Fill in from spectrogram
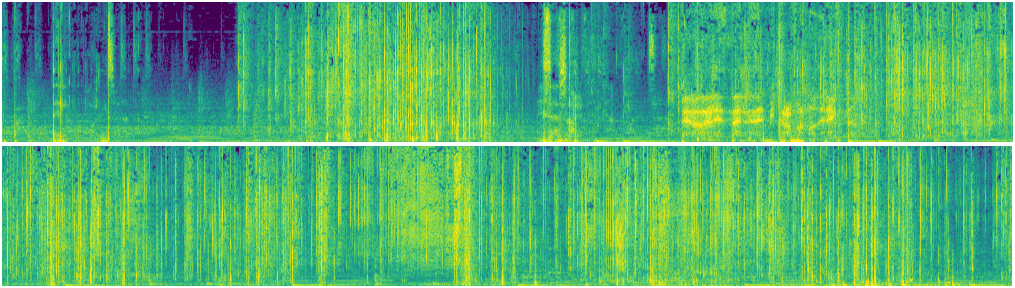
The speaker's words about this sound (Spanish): Un bolsín. Dale, Escuchen cómo el aire se escapa.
